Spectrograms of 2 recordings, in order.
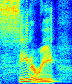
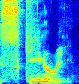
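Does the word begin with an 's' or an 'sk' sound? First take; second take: s; sk. First: The word begins with a plain s sound. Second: The word begins with an s-k sound. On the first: The speaker calls it right. "That S C is just sort of an S sound" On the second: The speaker calls it wrong. "you don't say skeenery"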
